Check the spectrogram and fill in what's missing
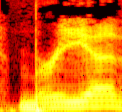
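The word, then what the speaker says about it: Brilla: So within 3 months, we were back with our very first team, Bria. That's the way it's pronounced. And that was also the reason why we came up with that name, was to have a Spanish word. So it's the Spanish word for shine.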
